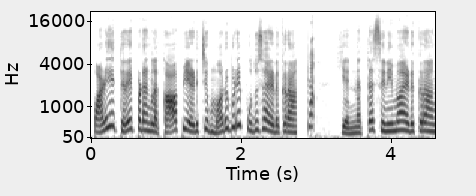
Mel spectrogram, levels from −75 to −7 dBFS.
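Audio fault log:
2.74–2.90 s, playback stall: right after "அடிச்சு மறுபடியம் புதுசா" the sound drops out for about 156 ms, likely the player running dry or its thread getting blocked.
2.90–3.05 s, catch-up at higher speed: the backlog plays at double speed, so pitch jumps around ten semitones while it wins back the lost time.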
